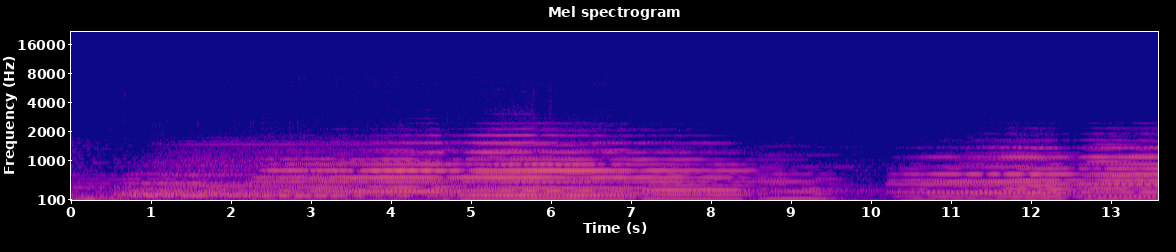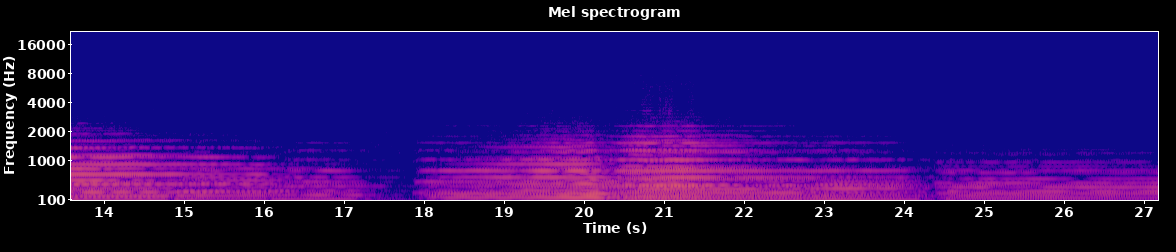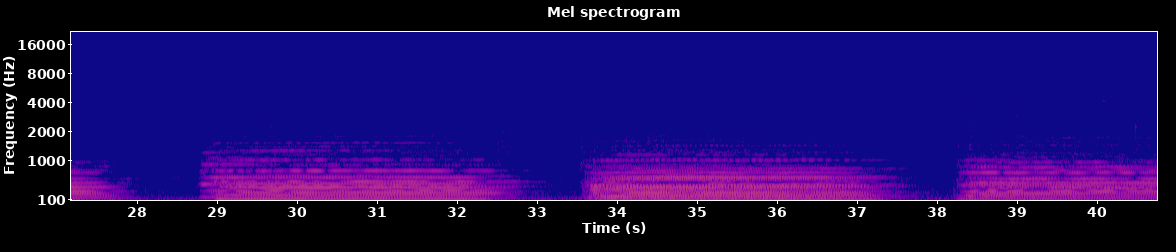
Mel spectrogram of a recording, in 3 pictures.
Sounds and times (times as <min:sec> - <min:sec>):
Foghorn: 0:00.0 - 0:17.3, 0:17.9 - 0:27.6, 0:28.8 - 0:32.8, 0:33.6 - 0:37.5.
